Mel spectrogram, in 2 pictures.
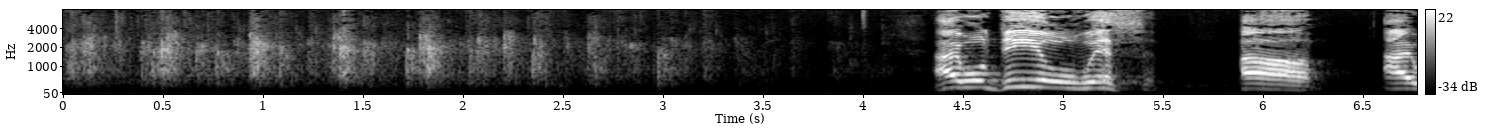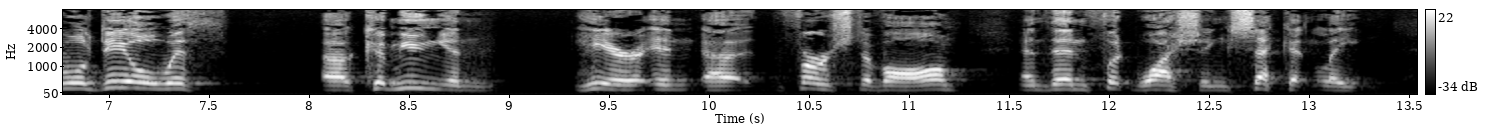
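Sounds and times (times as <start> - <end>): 
audience applauding, hand clap of blessing: 0.0 - 4.3
speech: 4.4 - 13.4.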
